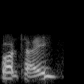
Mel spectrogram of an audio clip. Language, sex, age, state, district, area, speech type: Nepali, female, 60+, West Bengal, Alipurduar, urban, conversation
